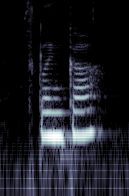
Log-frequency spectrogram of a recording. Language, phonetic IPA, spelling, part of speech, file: Czech, [ˈsklɛŋka], sklenka, noun, Cs-sklenka.ogg
- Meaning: glass (translucent drinking vessel)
